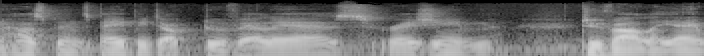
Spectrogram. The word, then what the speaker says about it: Duvalier: baby Dr duvelier's regime duvalier would be the exact pronunciation there the record is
